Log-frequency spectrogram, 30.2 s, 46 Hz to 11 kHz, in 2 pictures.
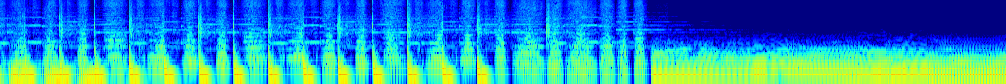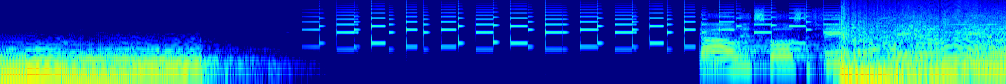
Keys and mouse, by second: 0.3-1.7 drag, 3.6 click, 6.8-8.5 drag, 9.5 click, 10.5 click, 11.3 click, 13.1-14.2 drag, 16.4 click, 18.5 click, 19.5 shift+click, 20.9 click, 22.5 click, 24.6-25.7 drag, 26.5 click, 28.4 click.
